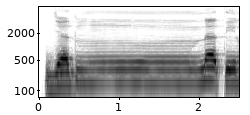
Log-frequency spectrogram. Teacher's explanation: جو نون پر غنہ ہے وہ تشدید والا ہے، سختی کے ساتھ کرتے ہیں، اور جو تا کے اوپر غنہ ہو رہا ہے اس کو اخفاء کو کہتے ہیں، اور یہ نرمی کے ساتھ کرتے ہیں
